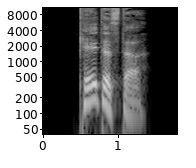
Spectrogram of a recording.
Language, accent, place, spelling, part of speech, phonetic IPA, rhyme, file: German, Germany, Berlin, kältester, adjective, [ˈkɛltəstɐ], -ɛltəstɐ, De-kältester.ogg
- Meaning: inflection of kalt: 1. strong/mixed nominative masculine singular superlative degree 2. strong genitive/dative feminine singular superlative degree 3. strong genitive plural superlative degree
